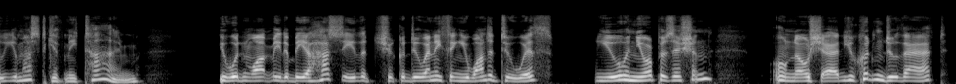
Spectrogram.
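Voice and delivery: high, pleading woman's voice; put-on sobbing. A narrator's reading. Woman stalling Shad as he grips her, tearful pleading. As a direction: plead tearfully, pitched well up. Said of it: "had the inspiration to sob".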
